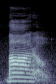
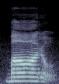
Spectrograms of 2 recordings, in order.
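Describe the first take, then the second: The two takes are said the same way.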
